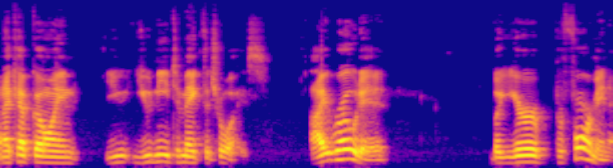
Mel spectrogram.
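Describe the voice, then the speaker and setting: Mumbling at a fairly slow pace, a man with a fairly high pitch and lively intonation speaks with big swings in loudness and long, frequent pauses. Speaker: playwright and livestream organizer. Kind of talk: casual chat.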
